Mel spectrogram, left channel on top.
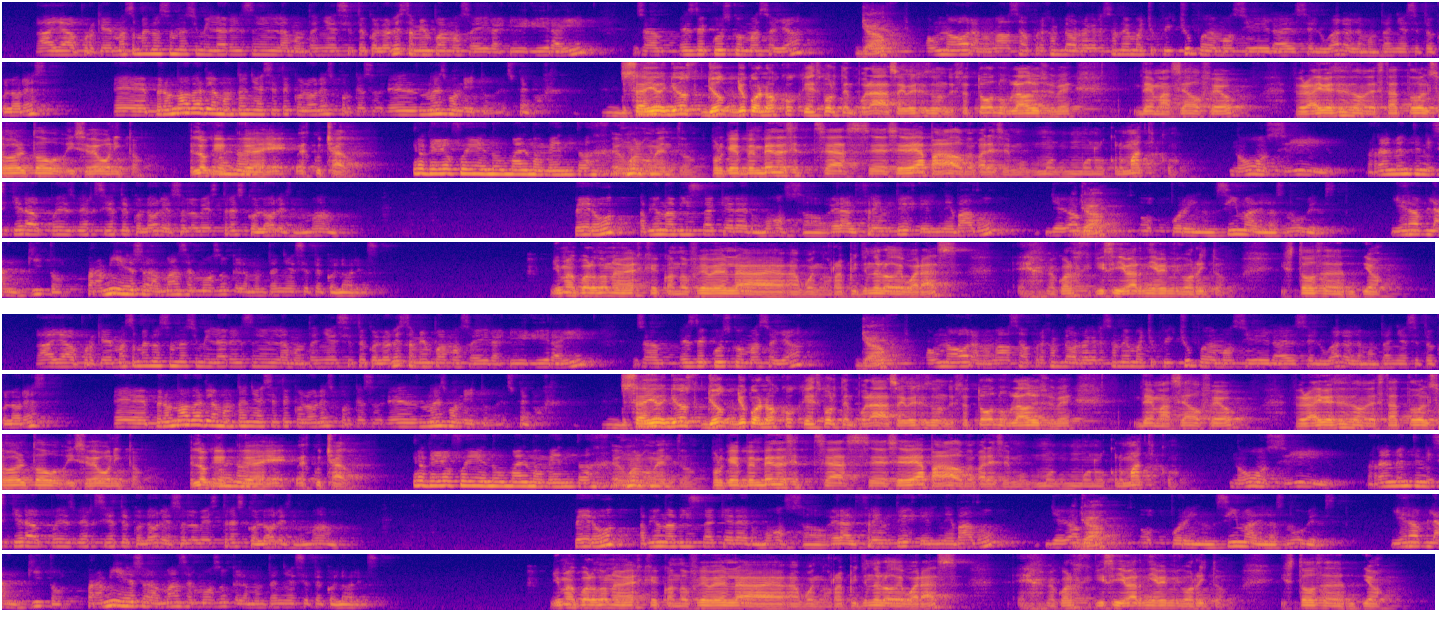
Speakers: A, on the left; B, on the right.
A: Ah, ya, porque más o menos son las similares en la montaña de siete colores. También podemos ir, a- i- ir ahí. O sea, es de Cusco más allá,
B: ¿Ya?
A: en- a una hora nomás. O sea, por ejemplo, regresando de Machu Picchu, podemos ir a ese lugar, a la montaña de siete colores. Eh, pero no a ver la montaña de siete colores porque es- es- no es bonito, es feo. O
B: O sea,
A: sea,
B: yo, yo, yo, yo conozco que es por temporadas. Hay veces donde está todo nublado y se ve demasiado feo, pero hay veces donde está todo el sol, todo y se ve bonito. Es lo
A: bueno,
B: que, que he he escuchado.
A: creo que yo fui en un mal momento. <laughs>
B: Es un mal momento. Porque en vez de se, se, se- se ve apagado, me parece, mo- mo- monocromático.
A: No, sí, realmente ni siquiera puedes ver siete colores, solo ves tres colores nomás. Pero había una vista que era hermosa, o era al frente, el nevado llegaba
B: ¿Ya?
A: incluso por encima de las nubes y era blanquito. Para mí eso era más hermoso que la montaña de siete colores.
B: Yo
A: Fíjate.
B: me acuerdo una vez que cuando fui a ver la, a- bueno, repitiendo lo de Huaraz, eh, <laughs> me acuerdo que quise llevar nieve en mi gorrito y todo se derritió.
